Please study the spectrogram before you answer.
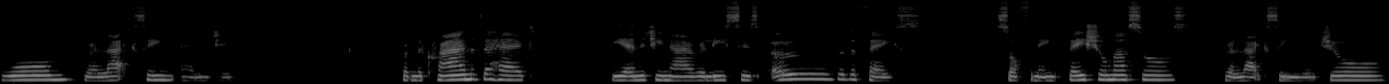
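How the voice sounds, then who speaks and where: Slow, calming woman guiding meditation. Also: mid-range voice. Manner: calm, soothing, deliberate with pauses. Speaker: meditation and yoga teacher. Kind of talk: guided meditation.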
